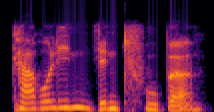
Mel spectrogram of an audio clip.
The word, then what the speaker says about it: Karolin Windhuber: for all of us how do you pronounce your name in a proper German accent um it's koline Vint tuber but you you did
